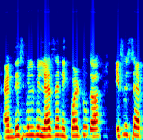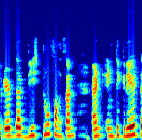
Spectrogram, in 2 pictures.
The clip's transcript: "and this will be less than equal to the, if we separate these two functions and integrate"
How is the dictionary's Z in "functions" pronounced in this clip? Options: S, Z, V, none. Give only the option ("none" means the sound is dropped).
none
